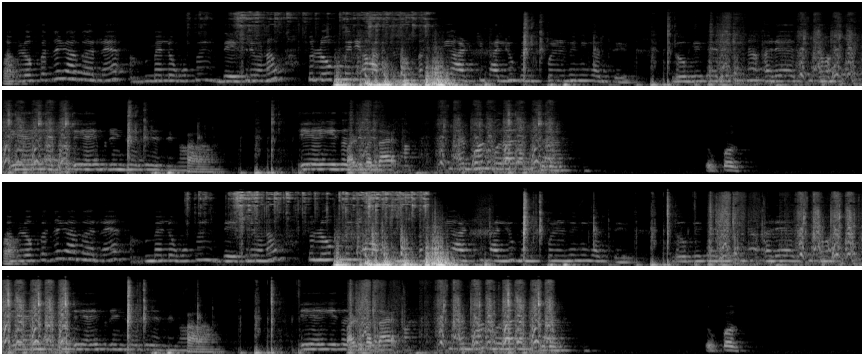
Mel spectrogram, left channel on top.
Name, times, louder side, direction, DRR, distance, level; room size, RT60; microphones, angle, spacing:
voice 1, 0.0-6.3 6.7-8.3 8.7-10.5 11.6-12.7 13.1-14.2, equal, 25° left, 2.1 m, -35 dB
sound 1, 1.8-4.9 5.2-6.1 6.3-9.3 9.9-10.7 11.0-11.6 12.1-14.1, right 3 dB, 50° right, 0.9 m, -24 dB
voice 2, 10.4-10.8 12.0-12.6 14.0-14.2 15.6-16.0, right 2 dB, 15° right, 0.5 m, -33 dB
13.5 x 5.5 x 9.1 m
head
